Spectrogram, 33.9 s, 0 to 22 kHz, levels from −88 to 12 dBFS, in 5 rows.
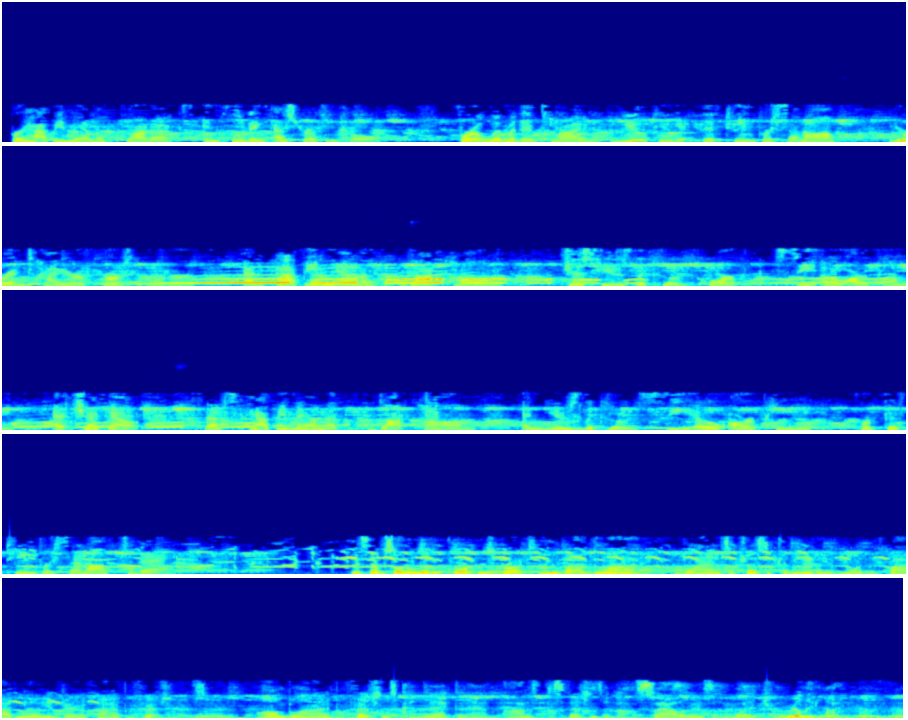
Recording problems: echo of what is said; strong; throughout; 240 ms later, 7 dB below the speech
garbled, watery; slightly; nothing above 6 kHz
animal sounds; very loud; from 7 s on; 4 dB above the speech

